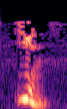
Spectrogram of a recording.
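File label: "印", Mandarin Chinese; chinese-flashcards; hsk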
